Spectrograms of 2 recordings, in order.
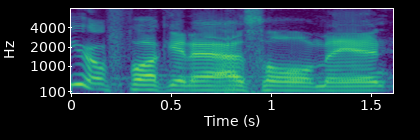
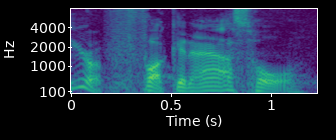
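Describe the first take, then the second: First: Playful, buddy-to-buddy jab; friendly teasing. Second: Low, cold, cutting delivery; harsh insult. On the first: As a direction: say it like a joke between friends. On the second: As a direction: say it like you mean the insult. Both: Shown as a demonstration. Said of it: "you see the difference?".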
